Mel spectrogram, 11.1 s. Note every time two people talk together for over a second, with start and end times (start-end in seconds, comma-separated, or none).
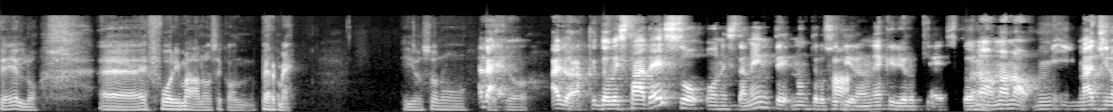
none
